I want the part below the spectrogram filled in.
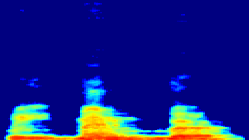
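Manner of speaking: "Remember" slowly in three beats, re-mem-ber; split into syllables. Shown as a demonstration. Teacher counting syllables for students, "Remember" slowly split in three.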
